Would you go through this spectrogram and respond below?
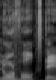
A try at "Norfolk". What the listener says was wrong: you really pronounced that L.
